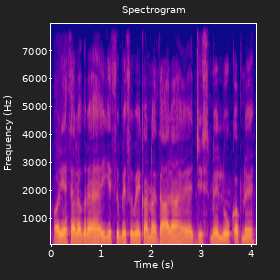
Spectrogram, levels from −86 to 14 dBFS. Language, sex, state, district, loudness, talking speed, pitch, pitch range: Hindi, male, Maharashtra, Mumbai Suburban, -13 LUFS, 190 wpm, 145 Hz, 140-150 Hz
